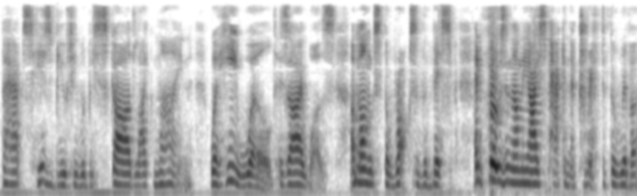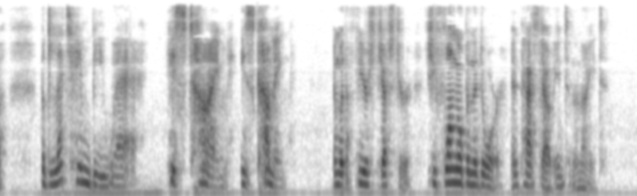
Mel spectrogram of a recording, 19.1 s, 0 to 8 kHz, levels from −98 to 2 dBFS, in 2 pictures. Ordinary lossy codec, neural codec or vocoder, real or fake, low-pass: AAC, 32 kbps; none; real; 7.2 kHz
